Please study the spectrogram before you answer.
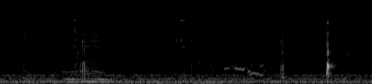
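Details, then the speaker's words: Newborn in hospital in first days of life, fussing and not staying latched at the breast: soft fussing over room hum, then a single sharp, abrupt hiccup; newborn hiccups. "you're acting like you want to eat boobies but you won't stay latched with them hiccups no my little hiccup baby"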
